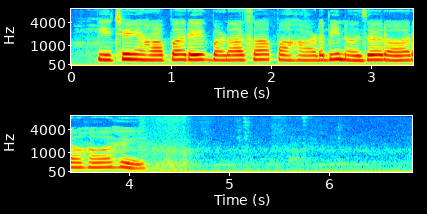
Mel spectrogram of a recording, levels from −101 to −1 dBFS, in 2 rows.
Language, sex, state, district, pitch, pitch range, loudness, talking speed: Hindi, female, Rajasthan, Jaipur, 220 Hz, 205-230 Hz, -15 LUFS, 105 wpm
